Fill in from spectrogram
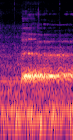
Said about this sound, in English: My God, woman. Usually pop only makes me burp like that.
